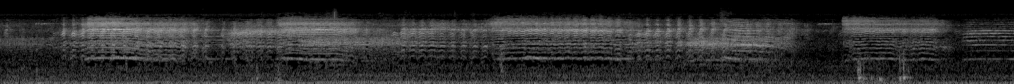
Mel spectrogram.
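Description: A goat bleating repeatedly with its head stuck in a plastic bucket: about four long, high, wavering bleats, the longest in the middle.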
